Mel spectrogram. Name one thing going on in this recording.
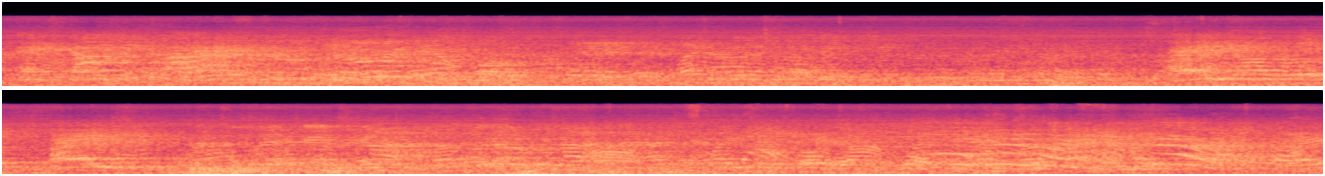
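Wrestlers' feet thud and squeak on a mat.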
